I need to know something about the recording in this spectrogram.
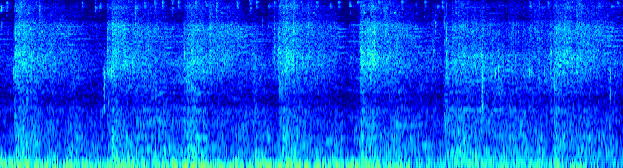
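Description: Weapon strikes land with heavy thuds on a monster.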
